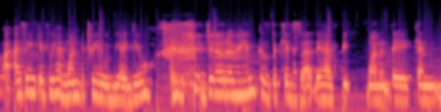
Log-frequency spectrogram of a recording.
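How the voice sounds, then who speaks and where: Guest, woman, 30s, chatty and candid, dark mellow tone, dull livestream sound with faint music. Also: lowish voice. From Pakistan and England. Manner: chatty, keeps saying "do you know what I mean". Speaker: interview guest, homeschooling mum. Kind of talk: casual conversation on a livestream.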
